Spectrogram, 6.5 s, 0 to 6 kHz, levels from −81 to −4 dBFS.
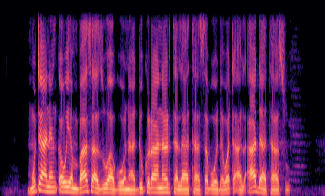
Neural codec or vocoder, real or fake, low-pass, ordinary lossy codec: none; real; 5.4 kHz; none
